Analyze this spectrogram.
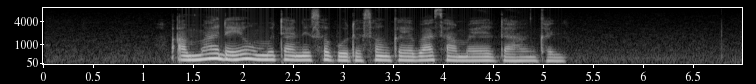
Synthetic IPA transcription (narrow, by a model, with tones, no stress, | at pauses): ʔa˨mːaː˦da˨ja˦˨wmʊ˦taː˨neː˦sɐ˦boː˨da˨sɔ˦˨ŋkɐ˦ja˦baː˦sa˨ma˦jɐ˦rda˨ha˦ŋkɐ˨liː˦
